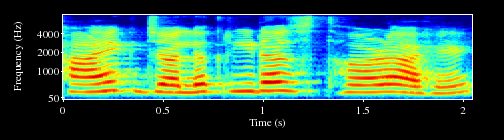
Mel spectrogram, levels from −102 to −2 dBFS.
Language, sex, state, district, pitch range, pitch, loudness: Marathi, female, Maharashtra, Pune, 255-290 Hz, 270 Hz, -15 LUFS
